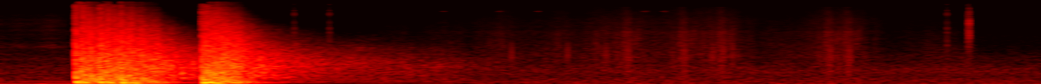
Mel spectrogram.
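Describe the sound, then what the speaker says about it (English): Two massed musket volleys crack out in quick succession in a War of Rights battle, each a loud broad blast trailing into echoing decay, followed by faint scattered shots and clatter in the distance. "Front rank, rise, take aim. Fire."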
